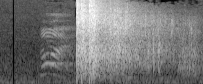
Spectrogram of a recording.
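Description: A Marine rifle party fires one ceremonial rifle-salute volley together as a single sharp shot that echoes and dies away over about a second. A short shouted command comes just before the shot.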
